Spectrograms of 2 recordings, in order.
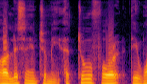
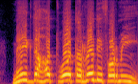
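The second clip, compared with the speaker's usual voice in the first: very high, shrill, loud screaming shout; 11 semitones higher, 7 dB louder than usual. Retelling a husband ordering his wife from the door: imitating a scream. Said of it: "he screamed".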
